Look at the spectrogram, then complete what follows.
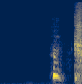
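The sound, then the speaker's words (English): A single sharp sneeze: a quick voiced intake followed by a loud, breathy burst of air, heard on its own with no talking around it. “Did my drunk dialogue make you sneeze”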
